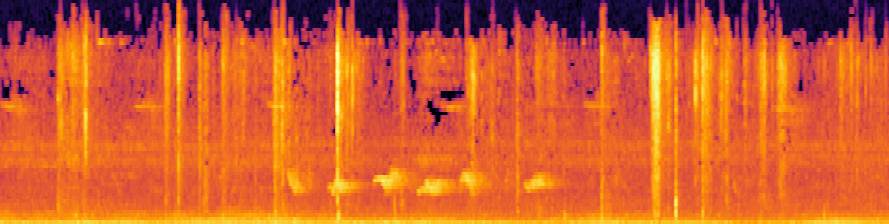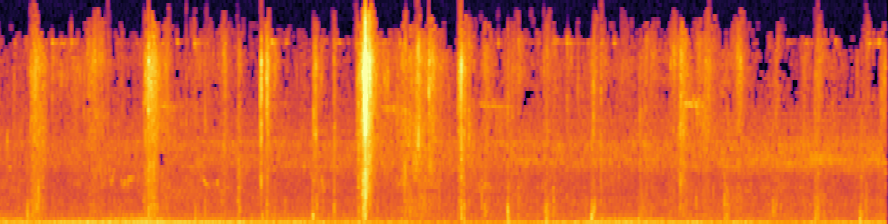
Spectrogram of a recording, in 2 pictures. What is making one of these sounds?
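Footsteps crunch and rustle on dry leaves and twigs.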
